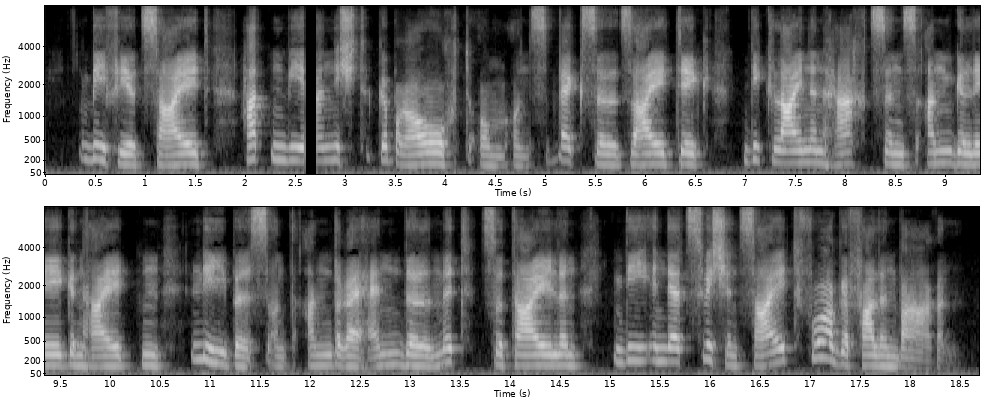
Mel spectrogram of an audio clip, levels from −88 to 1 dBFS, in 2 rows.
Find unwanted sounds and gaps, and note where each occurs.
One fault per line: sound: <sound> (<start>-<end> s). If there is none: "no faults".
sound: dropout (2.6-2.7 s)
